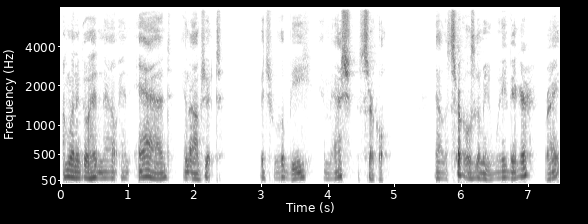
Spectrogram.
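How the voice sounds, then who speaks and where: A man speaks at a moderate pace in a very deep, low pitch. His voice is somewhat breathy. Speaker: 3D modeling tutorial instructor. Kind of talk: software tutorial screen-recording narration. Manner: casual, conversational.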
